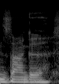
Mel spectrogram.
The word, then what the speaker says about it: Nzanga: Nathan Nzanga, silent N in front of the Z.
